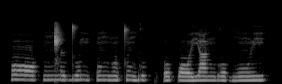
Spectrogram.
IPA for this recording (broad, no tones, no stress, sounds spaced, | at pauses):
ɔ | ŋ͡ǁ ɨ d̪ u n ʔ ũ ŋ ɡ ɔ̃ t ũ ɡ u k ʔ o p ɔ j a ŋ ɡ o ɡ ũ j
